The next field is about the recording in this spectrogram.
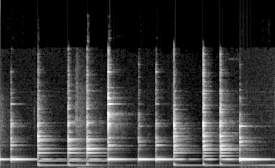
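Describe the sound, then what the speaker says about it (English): West African gankogui, an iron double bell, struck in a lively pattern alternating between its low and high bells, ten or so clear ringing strikes, close and unaccompanied. "The gankogi, it's a beautiful instrument. It represents beautiful iron work that is centuries old in West Africa."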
